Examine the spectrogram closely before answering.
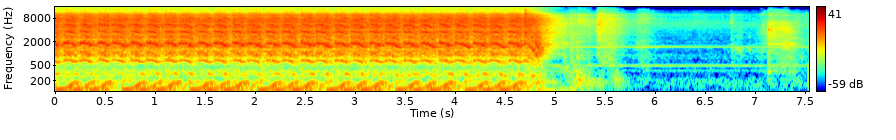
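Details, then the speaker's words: Honda EG hatch with fresh piston rings and wet spark plugs. Even starter cranking at about three compression beats a second for five seconds, never catching: crank, no-start. Owner suspects the new rings need oil in the cylinders. "it's fresh ring so I might need to sit here and pour some wool and it honestly I might need to pour some oval in each one of the cylinders and sit here and try some more to crank it might just take a whil"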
